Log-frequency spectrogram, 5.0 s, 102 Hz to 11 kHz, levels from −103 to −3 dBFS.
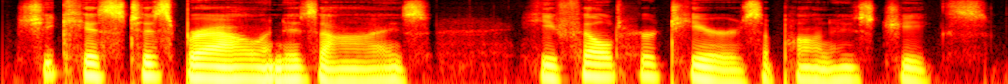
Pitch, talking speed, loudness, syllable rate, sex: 135 Hz, 165 wpm, -19 LUFS, 3.6 syllables/s, female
